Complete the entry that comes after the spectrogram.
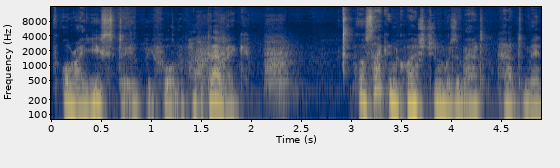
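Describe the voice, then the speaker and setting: A man's somewhat breathy voice at medium pitch, fairly quick in pace, with ordinary pitch variation. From northwest England. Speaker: English language teacher. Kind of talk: self-introduction presentation. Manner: formal.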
